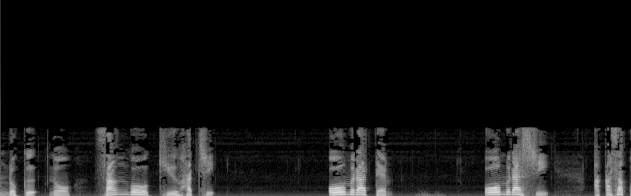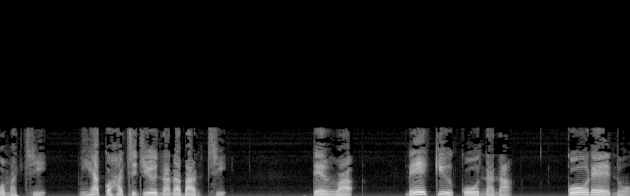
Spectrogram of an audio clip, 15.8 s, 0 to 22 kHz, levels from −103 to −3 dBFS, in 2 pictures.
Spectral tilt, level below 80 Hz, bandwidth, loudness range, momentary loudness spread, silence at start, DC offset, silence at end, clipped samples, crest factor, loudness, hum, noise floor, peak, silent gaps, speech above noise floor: -6 dB/octave; -56 dBFS; 8 kHz; 4 LU; 17 LU; 0 s; under 0.1%; 0 s; under 0.1%; 20 dB; -27 LUFS; 60 Hz at -55 dBFS; -73 dBFS; -8 dBFS; none; 47 dB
